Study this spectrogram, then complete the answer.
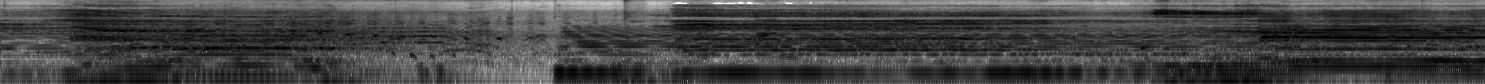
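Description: A cow moos loudly again and again in long, drawn-out calls over a steady musical drone, at an outdoor cultural program held at St. Anthony's church in Semparuthivilai.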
